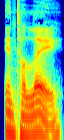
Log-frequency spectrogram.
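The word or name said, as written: ἐντολή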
